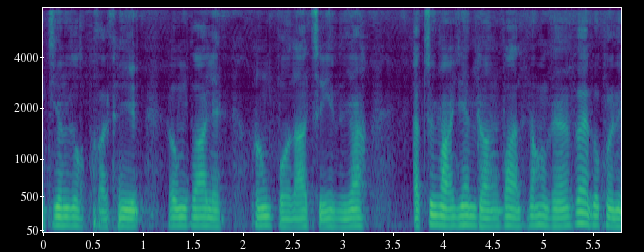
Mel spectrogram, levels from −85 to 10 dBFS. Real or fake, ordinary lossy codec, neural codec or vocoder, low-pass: fake; none; codec, 16 kHz, 1 kbps, FunCodec, trained on Chinese and English, 50 frames a second; none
